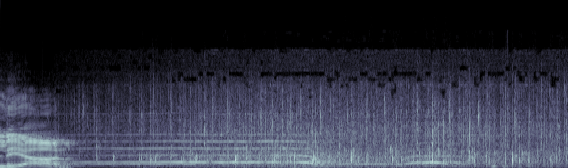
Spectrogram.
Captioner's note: applause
